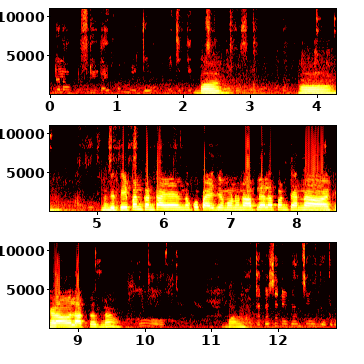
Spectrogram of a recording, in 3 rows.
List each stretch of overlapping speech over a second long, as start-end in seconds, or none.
5.0-6.5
